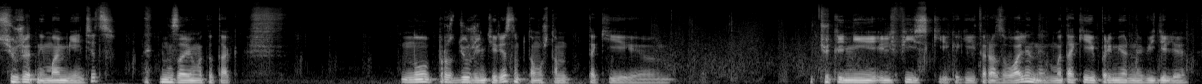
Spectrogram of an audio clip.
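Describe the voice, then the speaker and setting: This man has a very deep, low voice and a moderate pace. He leaves long, frequent pauses. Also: ordinary pitch variation. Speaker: video game streamer. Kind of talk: let's play commentary. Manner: casual, hesitant with fillers.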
